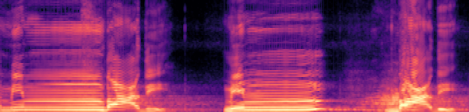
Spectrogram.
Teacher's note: نون ساکن کے بعد با ہے، اب اس نون کو میم سے بدلنا ہے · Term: اقلاب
